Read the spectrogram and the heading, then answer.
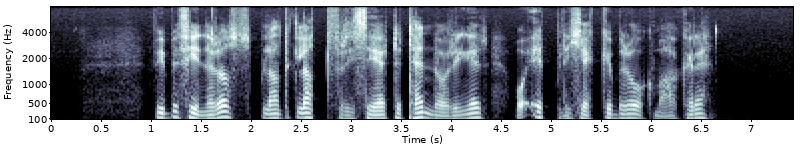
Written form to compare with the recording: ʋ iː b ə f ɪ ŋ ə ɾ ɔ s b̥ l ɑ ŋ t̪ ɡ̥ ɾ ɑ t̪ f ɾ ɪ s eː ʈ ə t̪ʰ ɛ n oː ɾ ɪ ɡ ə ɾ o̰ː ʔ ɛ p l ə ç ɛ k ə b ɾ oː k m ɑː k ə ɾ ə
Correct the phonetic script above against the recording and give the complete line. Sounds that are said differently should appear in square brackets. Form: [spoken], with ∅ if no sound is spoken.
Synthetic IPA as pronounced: ʋ iː b ə f ɪ [n] ə ɾ ɔ s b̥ l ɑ [n] t̪ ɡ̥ [l] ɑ t̪ f ɾ ɪ s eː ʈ ə t̪ʰ ɛ n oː ɾ ɪ [ŋ] ə ɾ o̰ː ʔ ɛ p l ə ç ɛ k ə b ɾ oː k m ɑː k ə ɾ ə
